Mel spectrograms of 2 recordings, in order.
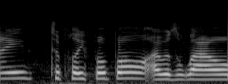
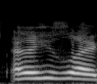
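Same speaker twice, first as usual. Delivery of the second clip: normal talking voice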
